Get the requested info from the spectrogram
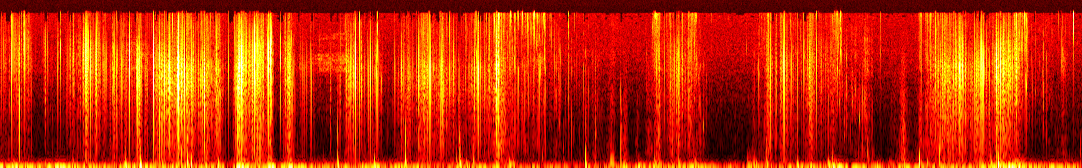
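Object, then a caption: Silicone ear on a plastic binaural microphone. Fingertips rub and scratch around a white silicone ear mounted on a white plastic binaural microphone housing. Close, crackly scratching and rustling comes with a deep, muffled rumble and many sharp clicks and pops throughout.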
